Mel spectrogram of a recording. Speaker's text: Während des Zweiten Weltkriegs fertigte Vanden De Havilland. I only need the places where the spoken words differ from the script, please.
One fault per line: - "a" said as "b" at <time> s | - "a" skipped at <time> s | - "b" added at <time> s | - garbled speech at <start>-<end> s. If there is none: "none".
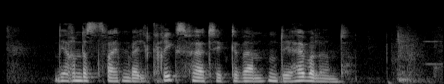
none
